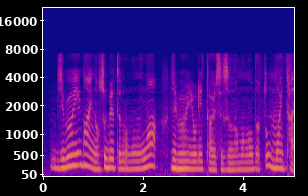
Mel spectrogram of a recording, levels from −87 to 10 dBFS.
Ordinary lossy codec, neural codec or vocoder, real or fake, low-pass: none; codec, 16 kHz, about 1 kbps, DyCAST, with the encoder's durations; fake; 7.2 kHz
